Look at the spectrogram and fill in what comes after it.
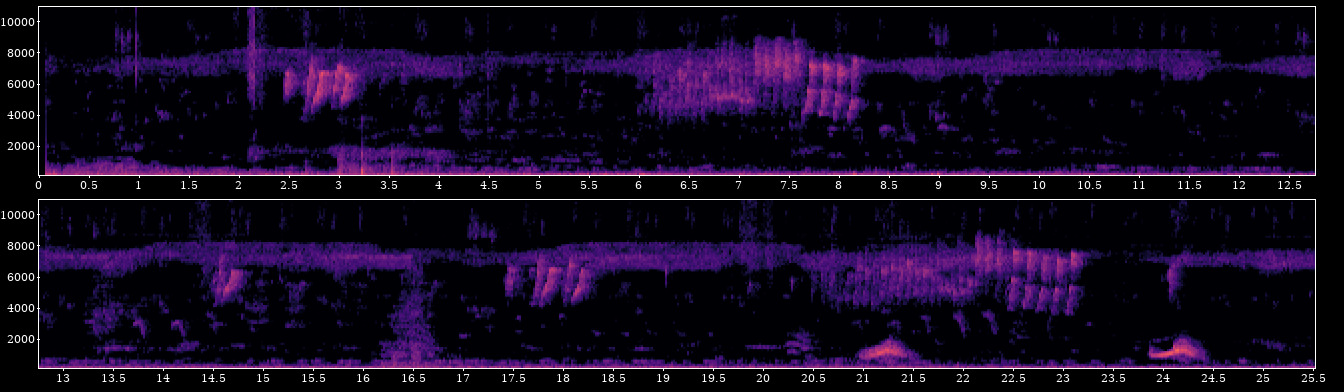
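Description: Small birds chirping in short, high bursts every few seconds over steady low background noise and a faint constant high whine. Two louder, short rising sounds come near the end.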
